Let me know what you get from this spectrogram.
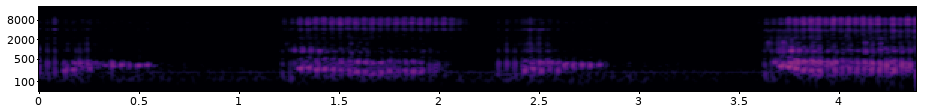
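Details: Short stretch of British Shorthair purring, three rumbling breath phases separated by brief softer gaps, the last one loudest. Still, quiet surroundings.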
